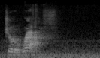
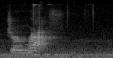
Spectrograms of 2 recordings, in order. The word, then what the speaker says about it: giraffe: Iams, in contrast, are words that are having the weak then strong syllable structure. So what are some examples of weak, strong words that are two syllables? Giraffe, giraffe. Okay, you do that with me. Giraffe. Do you hear how that's different?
